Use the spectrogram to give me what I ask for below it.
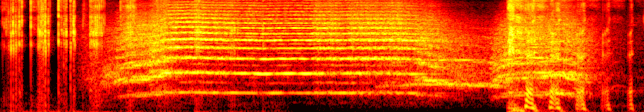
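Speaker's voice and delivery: drawn-out, very high squealing laugh; long high laugh. Acted. Preacher tickled by granddaddy's wife remark, long squealing laugh.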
